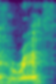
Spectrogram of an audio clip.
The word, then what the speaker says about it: Jerez: the word Sherry herth when we say Hareth is spelled J E R E Zed no one ever says the zed or and J is always like the H sound.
